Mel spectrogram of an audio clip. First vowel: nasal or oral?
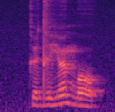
oral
